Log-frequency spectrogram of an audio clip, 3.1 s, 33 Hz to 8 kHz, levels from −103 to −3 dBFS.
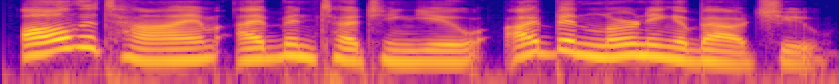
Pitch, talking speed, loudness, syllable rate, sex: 195 Hz, 230 wpm, -18 LUFS, 5.8 syllables/s, female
